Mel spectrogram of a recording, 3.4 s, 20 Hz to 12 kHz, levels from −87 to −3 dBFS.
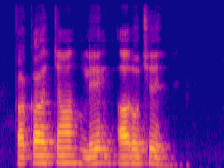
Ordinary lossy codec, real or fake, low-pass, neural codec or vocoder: Opus, 64 kbps; fake; 10.8 kHz; autoencoder, 48 kHz, 32 numbers a frame, DAC-VAE, trained on Japanese speech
